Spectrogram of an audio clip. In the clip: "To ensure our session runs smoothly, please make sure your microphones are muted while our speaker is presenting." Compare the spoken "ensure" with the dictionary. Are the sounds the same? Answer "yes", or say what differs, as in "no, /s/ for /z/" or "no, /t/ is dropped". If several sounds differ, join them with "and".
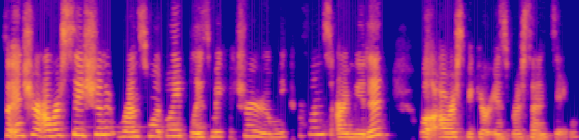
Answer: yes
